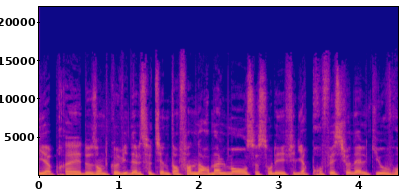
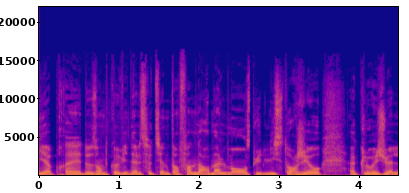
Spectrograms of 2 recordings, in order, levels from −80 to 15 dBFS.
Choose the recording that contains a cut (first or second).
second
